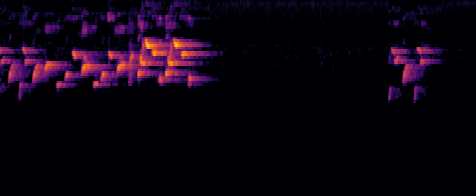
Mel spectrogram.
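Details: Canary song: two seconds of quick, chattering high chirps that rise into a sharper burst, a pause, then a short phrase of a few repeated notes.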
